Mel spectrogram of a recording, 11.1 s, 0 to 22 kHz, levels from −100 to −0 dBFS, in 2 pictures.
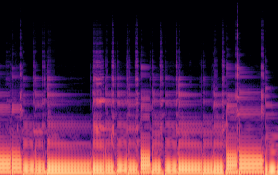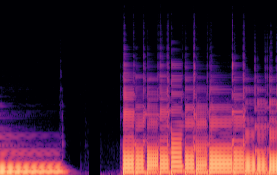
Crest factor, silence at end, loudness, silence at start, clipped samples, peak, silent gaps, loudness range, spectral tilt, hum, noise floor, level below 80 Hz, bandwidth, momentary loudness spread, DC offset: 14 dB; 0 s; -16 LUFS; 0 s; under 0.1%; 0 dBFS; 7.34-7.56 s; 5 LU; -12 dB/octave; none; -41 dBFS; -22 dBFS; 5 kHz; 5 LU; under 0.1%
